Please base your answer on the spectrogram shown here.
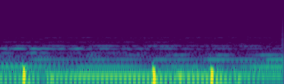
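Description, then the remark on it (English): Deep, muffled heartbeat thumps, three in all, the last two close together, pulsing over a low, steady droning hum with no voices. “The shadows viciously whirl around Argo, with each heartbeat, they crash against the gray stone walls.”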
